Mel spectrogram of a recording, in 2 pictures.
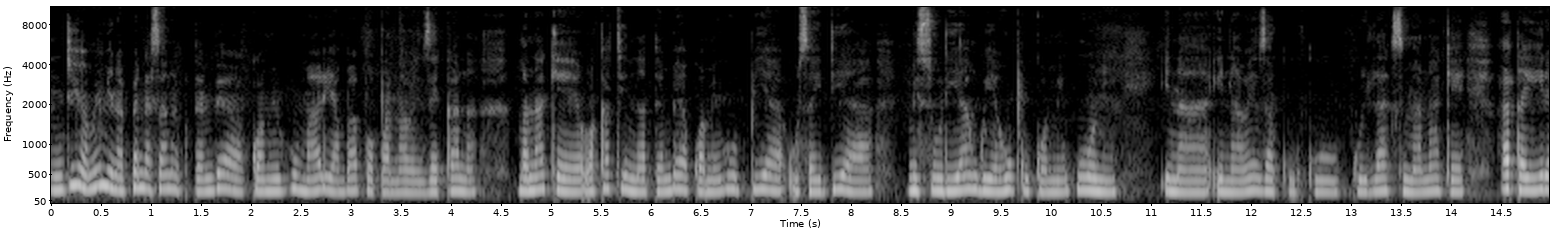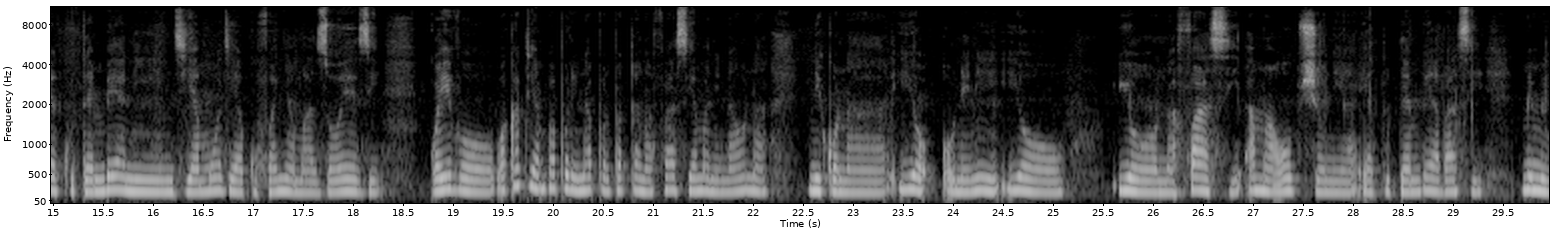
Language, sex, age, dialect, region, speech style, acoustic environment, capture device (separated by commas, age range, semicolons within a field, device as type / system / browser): Swahili, female, 25-34, Kenya - Nairobi Sheng-influenced, Kenya, relaxed, nature, mobile / Linux / Chrome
